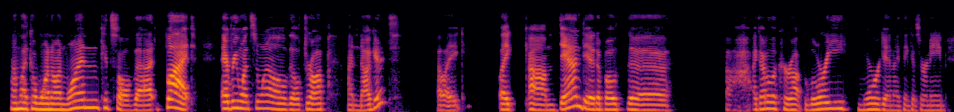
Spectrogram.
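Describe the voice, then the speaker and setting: With a Canadian accent and a plain, everyday voice, a woman speaks fairly slowly at a fairly low pitch, with ordinary pitch variation and big swings in loudness. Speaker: small business owner. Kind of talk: casual chat.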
